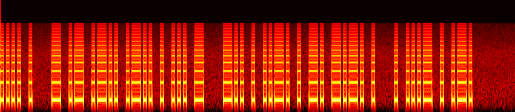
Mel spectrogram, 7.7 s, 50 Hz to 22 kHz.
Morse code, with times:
0.0-0.5 …
0.8-3.0 TALLEST
3.3-5.6 DEFENCE
5.9-7.1 EVER

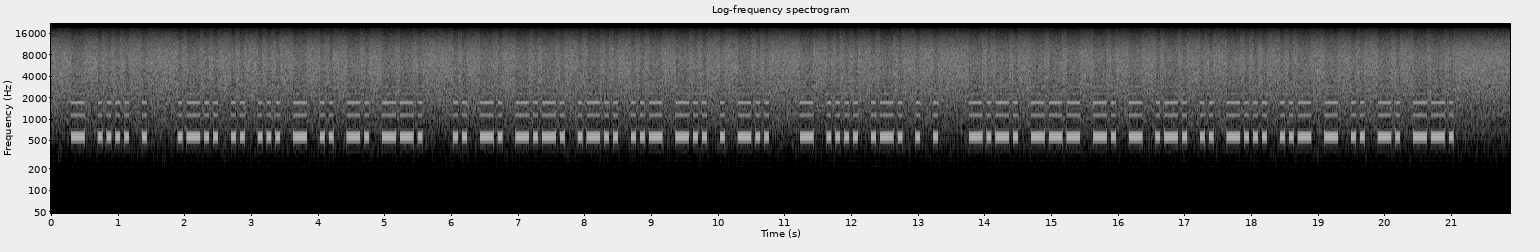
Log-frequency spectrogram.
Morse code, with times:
0.3-1.4 THE
1.9-5.6 LISTING
6.0-10.8 INCLUDED
11.2-13.3 THREE
13.8-21.0 CONTRIBUTING

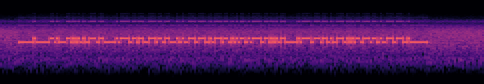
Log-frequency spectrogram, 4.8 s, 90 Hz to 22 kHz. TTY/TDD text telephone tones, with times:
0.5-1.5 GRAVEL
1.7-2.1 CAN
2.3-3.1 SERVE
3.3-3.6 AS
3.8-4.1 AN

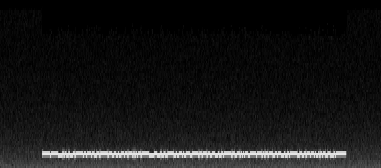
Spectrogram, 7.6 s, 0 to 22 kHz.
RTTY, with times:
1.7-3.1 2UL6T
3.3-4.3 VLBV2
4.5-5.6 WYVK0
5.8-6.8 IQDWH

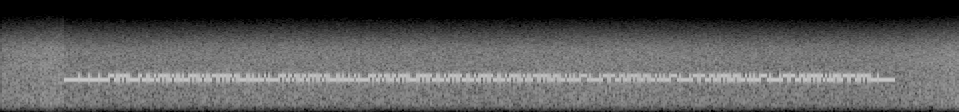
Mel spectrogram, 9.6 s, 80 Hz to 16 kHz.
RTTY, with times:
1.4-1.6 CQ
1.7-1.9 DX
2.0-2.2 DE
2.3-3.1 IK1HIW
3.2-4.0 IK1HIW
4.1-4.2 K
4.3-4.5 CQ
4.6-4.8 CQ
4.9-5.1 CQ
5.2-5.4 DE
5.5-6.3 SQ5EOR
6.4-7.2 SQ5EOR
7.3-8.1 SQ5EOR
8.2-8.5 PSE
8.7-8.8 K

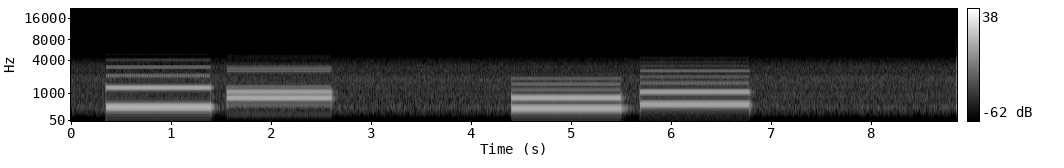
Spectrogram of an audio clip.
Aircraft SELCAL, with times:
0.3-2.6 DR-KP
4.4-6.8 CK-FP

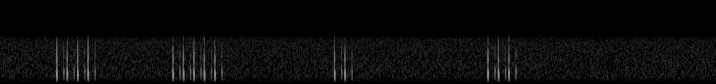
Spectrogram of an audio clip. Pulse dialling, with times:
0.6-1.0 4
1.7-2.3 5
3.3-3.6 2
4.9-5.2 3

